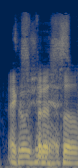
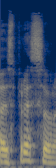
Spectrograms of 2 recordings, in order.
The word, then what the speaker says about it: espresso: Nečte se to, nečte se to expre... Že jo, začali jsme tím bejzem a bájesem, můžeme skončit tím espresem a expresem. Takže je to S? Je to espresso, no jasně.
